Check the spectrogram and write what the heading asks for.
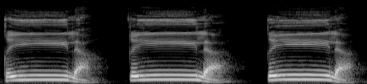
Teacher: কফের উচ্চারণ কিছুতেই হলকের মাঝখানে যাবে না, জিব্বার গোড়া থেকে। কফ হচ্ছে 4 নম্বর মাখরাজ, জিব্বার গোড়া, তারপর উপরে তালুর সঙ্গে লাগিয়ে উচ্চারিত হবে।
